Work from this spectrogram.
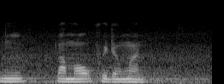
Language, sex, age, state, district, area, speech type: Bodo, male, 18-30, Assam, Chirang, urban, spontaneous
